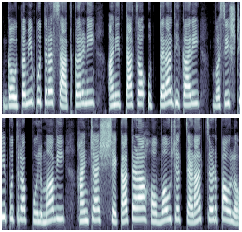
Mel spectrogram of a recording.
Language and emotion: Goan Konkani, neutral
